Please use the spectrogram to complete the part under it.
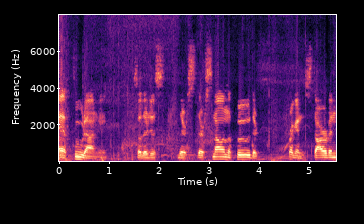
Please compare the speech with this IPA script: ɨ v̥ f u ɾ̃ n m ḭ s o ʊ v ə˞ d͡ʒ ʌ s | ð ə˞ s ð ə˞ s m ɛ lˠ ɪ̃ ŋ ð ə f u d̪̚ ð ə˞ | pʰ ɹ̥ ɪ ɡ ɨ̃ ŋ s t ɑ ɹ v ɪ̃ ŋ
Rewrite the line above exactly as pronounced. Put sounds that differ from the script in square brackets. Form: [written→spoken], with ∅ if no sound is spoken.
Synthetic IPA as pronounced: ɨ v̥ f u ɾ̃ n m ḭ s o ʊ [v→ð] ə˞ d͡ʒ ʌ s | ð ə˞ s ð ə˞ s m ɛ lˠ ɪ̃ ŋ ð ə f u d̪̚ ð ə˞ | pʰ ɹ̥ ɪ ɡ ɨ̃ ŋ s t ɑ ɹ v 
